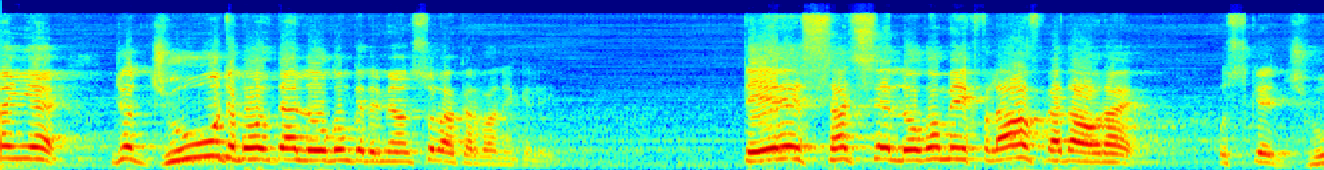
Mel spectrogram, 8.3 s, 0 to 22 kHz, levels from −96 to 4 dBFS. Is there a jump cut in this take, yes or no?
no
